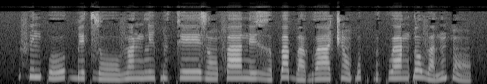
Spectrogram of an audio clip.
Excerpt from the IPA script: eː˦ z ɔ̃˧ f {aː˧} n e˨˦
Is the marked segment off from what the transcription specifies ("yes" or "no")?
yes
